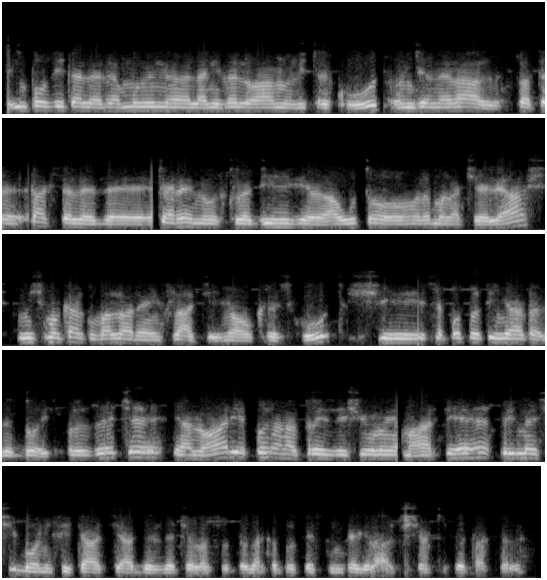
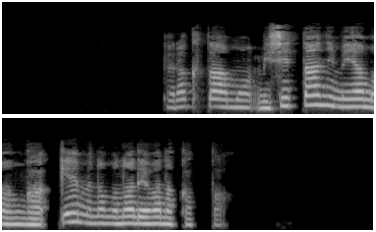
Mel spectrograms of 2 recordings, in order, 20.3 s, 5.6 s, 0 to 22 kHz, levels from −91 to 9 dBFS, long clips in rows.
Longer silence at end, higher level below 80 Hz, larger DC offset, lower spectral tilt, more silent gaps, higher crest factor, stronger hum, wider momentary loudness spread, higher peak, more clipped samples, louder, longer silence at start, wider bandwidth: second, 0.15 s vs 1.1 s; first, -58 dBFS vs -74 dBFS; neither; first, -6 dB/octave vs -3.5 dB/octave; neither; about the same, 14 dB vs 18 dB; neither; second, 5 LU vs 14 LU; first, -2 dBFS vs -6 dBFS; neither; first, -17 LUFS vs -21 LUFS; second, 0.05 s vs 1.25 s; second, 3.7 kHz vs 9.8 kHz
